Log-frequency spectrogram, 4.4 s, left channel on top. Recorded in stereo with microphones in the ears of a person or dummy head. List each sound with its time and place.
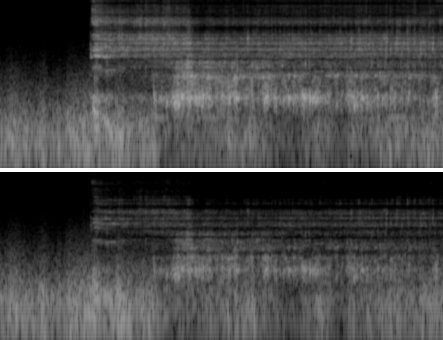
0.9 s a toilet flushing: 45° left (ahead or behind)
